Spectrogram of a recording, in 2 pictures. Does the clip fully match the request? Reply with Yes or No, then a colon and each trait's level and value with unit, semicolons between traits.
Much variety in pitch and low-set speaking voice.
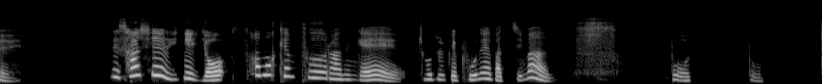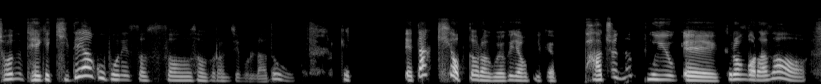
No: wide, 6.0 semitones; high, 215 Hz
